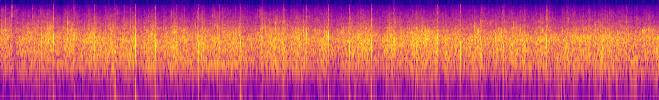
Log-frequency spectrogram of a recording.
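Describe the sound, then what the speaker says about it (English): A room full of people at an open-mic conference session claps steadily and enthusiastically, with dense, sustained applause throughout. "So now, applause."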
